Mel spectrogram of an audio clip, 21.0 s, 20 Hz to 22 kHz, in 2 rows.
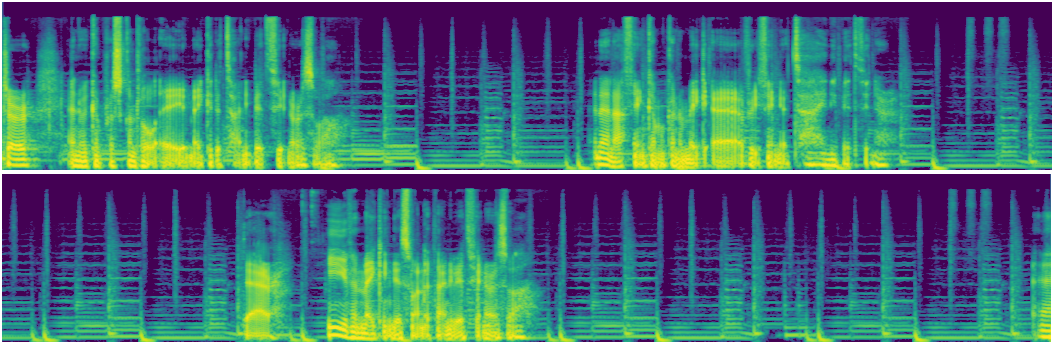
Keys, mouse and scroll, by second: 0.5 ctrl+a, 5.7 scroll down 2, 5.9 a, 6.5 ctrl+a, 9.6 click, 9.7 Tab, 10.1-10.5 scroll down 2, 10.5 z, 11.3 click, 11.8-12.8 middle drag, 12.8-13.5 scroll up 1, 13.5 click, 14.1 Tab, 14.6 a, 15.1 ctrl+a, 18.3 Tab, 18.8 `, 20.6 click.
